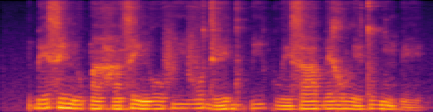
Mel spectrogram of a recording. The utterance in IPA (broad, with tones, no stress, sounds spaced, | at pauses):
ɓ e˨˦ s e˧ ɲ o˨ p ã˨ h ã˨ s e˦˨ ɲ oː˧ f iː˦ v o˦ d eː˨˦ ɡ u˨ k͡p iː˦ kʷ eː˧ s aː˦ b ɛ˦ ɣ o˦ l e˧ t u˦ ɡ ũ˧ k͡p e˨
